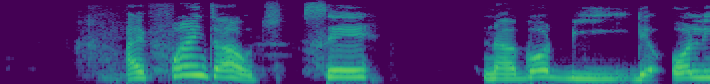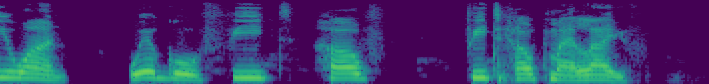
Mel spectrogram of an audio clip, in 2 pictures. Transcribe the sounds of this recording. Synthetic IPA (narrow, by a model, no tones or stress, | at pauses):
ajfãɪ̃ndaʊt | se | naɡɔd̚biðəɔ̃nliwãn | weɡofi | fithɛlpmaɪlaɪf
